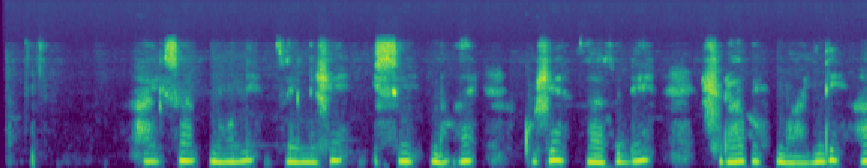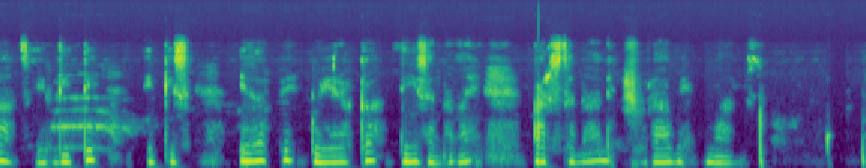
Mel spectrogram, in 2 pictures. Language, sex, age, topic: Gamo, female, 18-24, government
